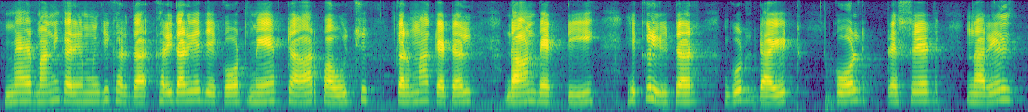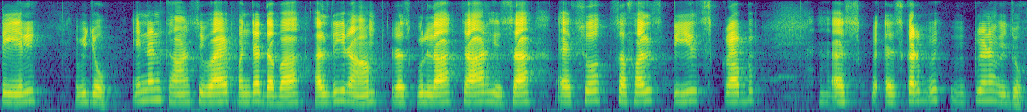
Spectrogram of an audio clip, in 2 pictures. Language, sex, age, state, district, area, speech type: Sindhi, female, 60+, Delhi, South Delhi, urban, read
